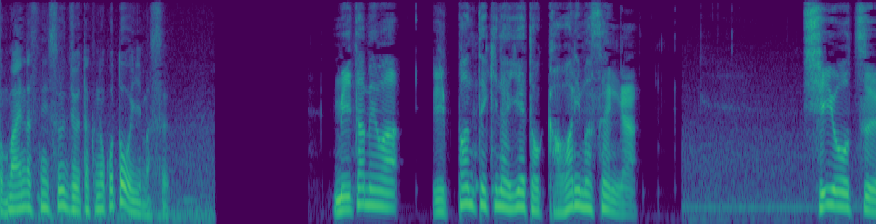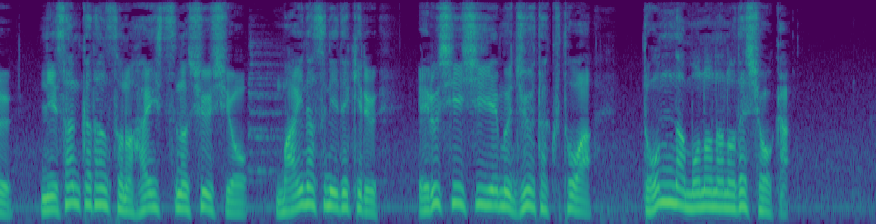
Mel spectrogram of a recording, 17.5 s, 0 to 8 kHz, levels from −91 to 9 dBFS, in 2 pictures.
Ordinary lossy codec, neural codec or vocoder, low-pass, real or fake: none; none; none; real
